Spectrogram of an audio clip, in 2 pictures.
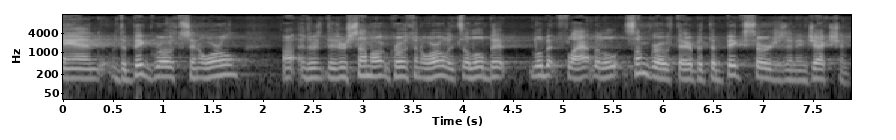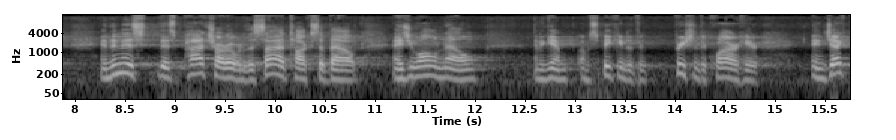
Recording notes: In this leadership keynote, first recorded at the 2019 PODD: Partnership Opportunities in Drug Delivery conference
